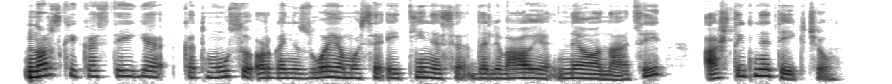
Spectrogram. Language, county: Lithuanian, Kaunas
